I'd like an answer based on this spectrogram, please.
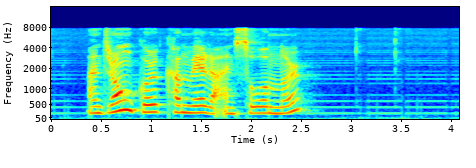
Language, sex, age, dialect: Faroese, female, 36-60, Suðurstreymoy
